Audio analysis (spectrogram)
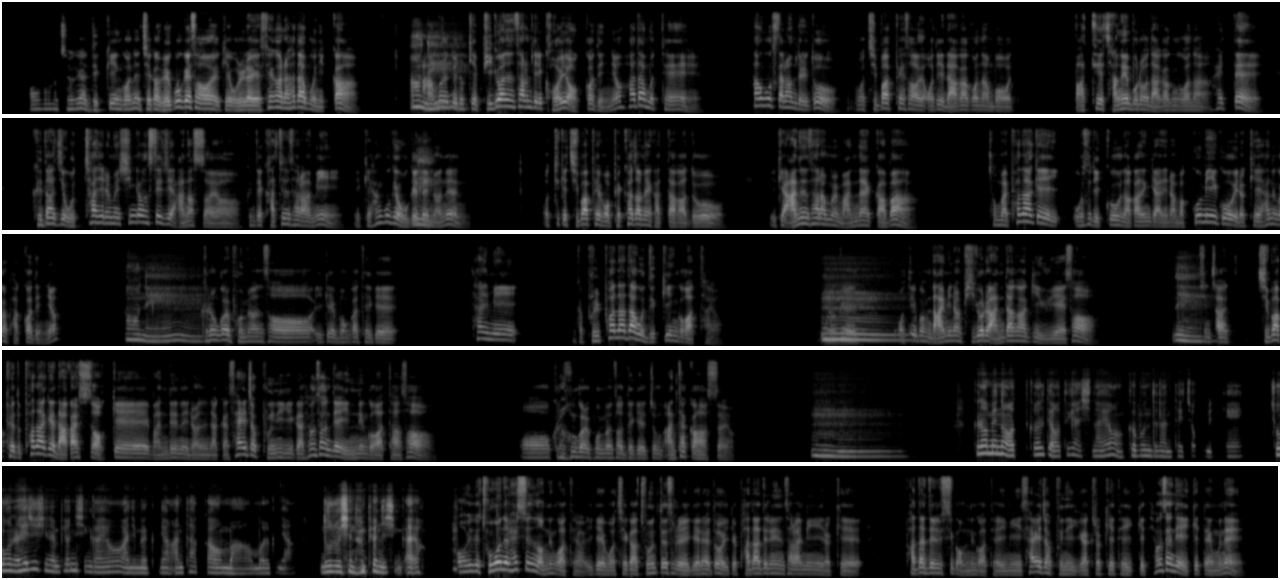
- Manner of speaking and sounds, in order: other background noise; "이렇게" said as "이러게"; laughing while speaking: "그런"; laughing while speaking: "누르시는 편이신가요?"; laugh
- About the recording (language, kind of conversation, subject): Korean, podcast, 다른 사람과의 비교를 멈추려면 어떻게 해야 할까요?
